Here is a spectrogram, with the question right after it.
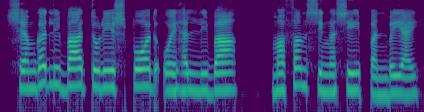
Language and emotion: Manipuri, neutral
